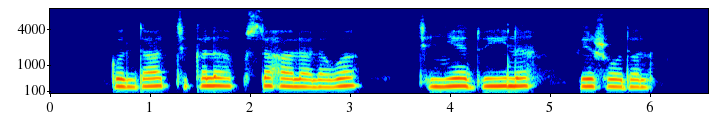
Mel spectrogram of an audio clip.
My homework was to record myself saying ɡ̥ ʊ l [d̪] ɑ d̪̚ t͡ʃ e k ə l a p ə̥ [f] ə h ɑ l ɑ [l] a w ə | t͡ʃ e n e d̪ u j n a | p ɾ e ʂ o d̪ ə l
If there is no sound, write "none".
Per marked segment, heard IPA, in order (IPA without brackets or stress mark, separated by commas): d̪, s, l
